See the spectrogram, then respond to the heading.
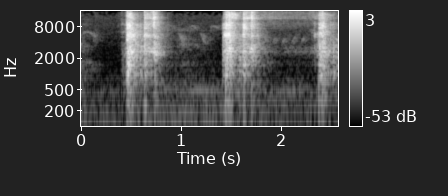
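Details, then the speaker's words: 3D-printed air engine fed from a pressurized bottle, push rod too short, spun by hand. Three faint airy hisses about a second apart; the valve opens only slightly and lets in too little air, so the engine won't turn over. "doesn't sound like much air is going into the engine so it's not turning over you can hear the valve opening very slightly but it's not letting enough air in for the engine to properly spin"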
